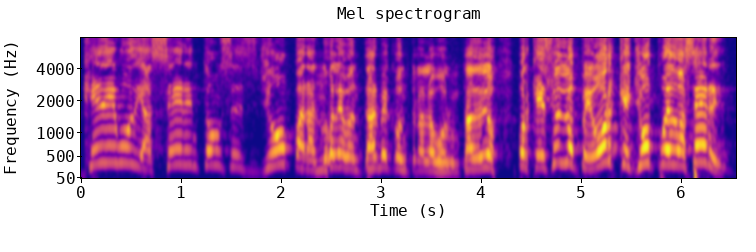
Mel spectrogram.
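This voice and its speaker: A man's voice: very high-pitched, expressive, normal speed, fairly bright tone. A male pastor preaching a sermon in church, firing rhetorical questions at the congregation and calling on them to repeat after him. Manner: emphatic, calls for response and repetition.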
